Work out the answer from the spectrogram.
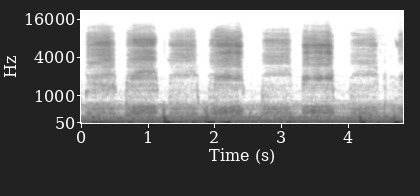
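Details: Nestling barn owl in a wild nest box handling food from its mother; roughly seven breathy rasping hisses, some longer, some clipped short, with dull thuds between them.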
